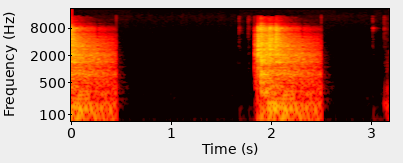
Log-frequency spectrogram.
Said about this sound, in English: we import our door sound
